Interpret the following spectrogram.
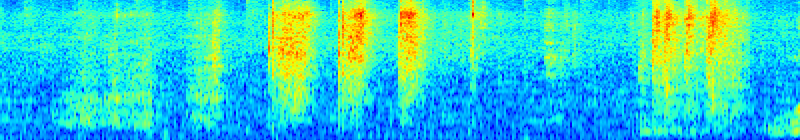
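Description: Knife blade scraping chopped jalapeño across a plastic cutting board into a bowl, in a series of short scraping strokes, the loudest near the middle and again near the end.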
